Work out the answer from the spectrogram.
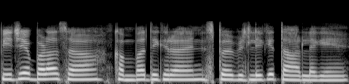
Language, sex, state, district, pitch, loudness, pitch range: Hindi, female, Chhattisgarh, Bastar, 225 Hz, -13 LUFS, 215-235 Hz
